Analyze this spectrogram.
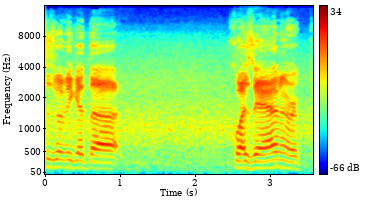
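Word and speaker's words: Kanzan: And then in late April to May, this is when we get the Kwanzan or it's pronounced Kwanzan, but it might be spelled Kazan.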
